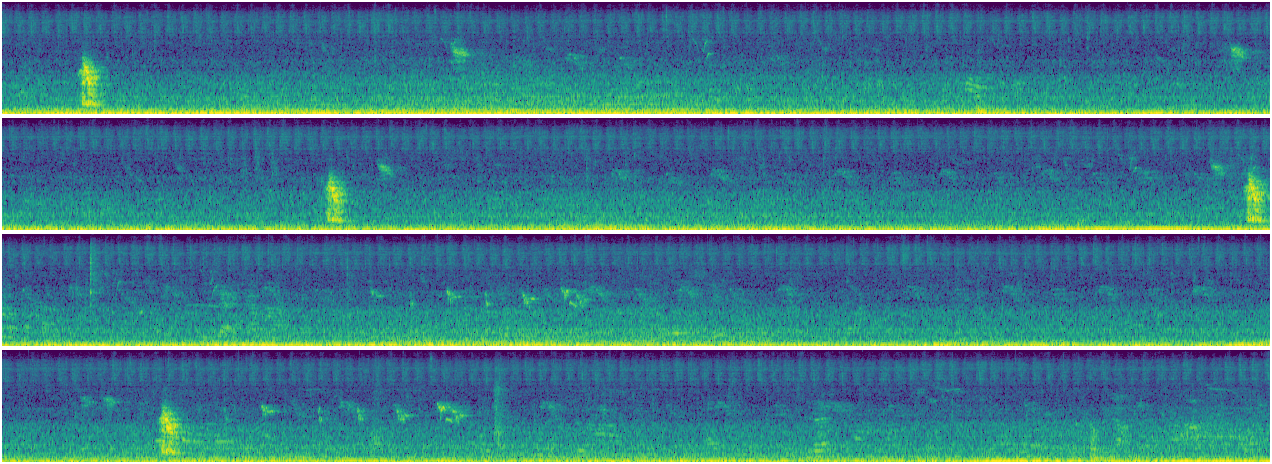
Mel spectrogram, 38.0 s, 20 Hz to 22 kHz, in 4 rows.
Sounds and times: Frogs sound 0.4 - 1.0
Frogs sound 16.3 - 25.2
Frogs sound 26.6 - 38.0

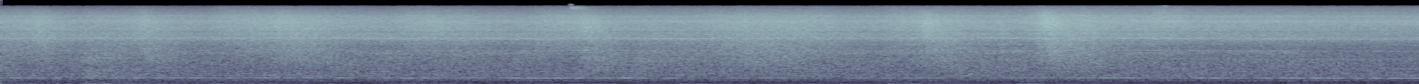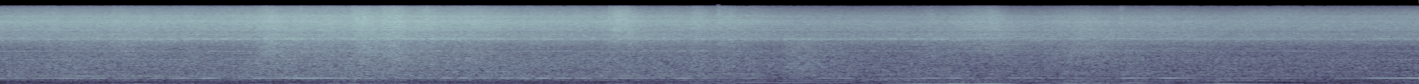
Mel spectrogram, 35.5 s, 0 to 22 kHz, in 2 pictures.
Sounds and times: cleanning a hallway 0.0 - 35.4

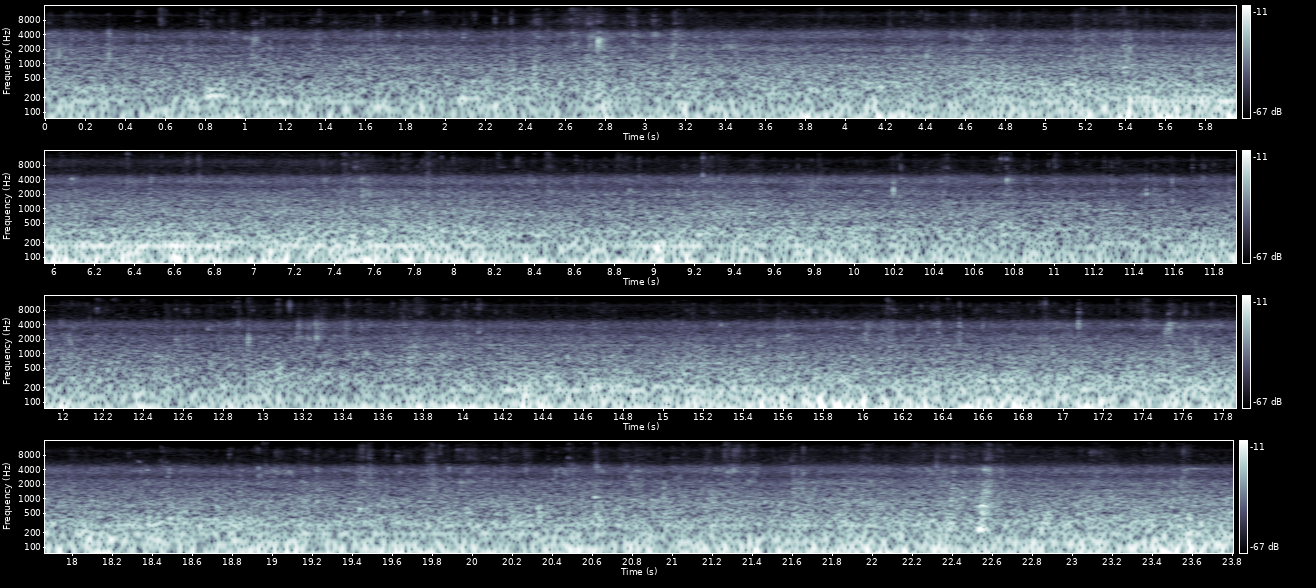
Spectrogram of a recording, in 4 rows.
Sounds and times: waves 0.0 - 23.8

